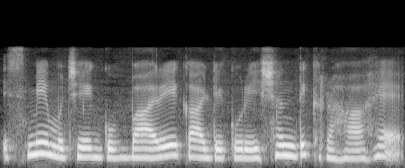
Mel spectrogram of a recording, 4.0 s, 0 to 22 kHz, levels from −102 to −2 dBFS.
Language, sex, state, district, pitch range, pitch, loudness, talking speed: Hindi, female, Madhya Pradesh, Katni, 170-210 Hz, 180 Hz, -14 LUFS, 120 wpm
